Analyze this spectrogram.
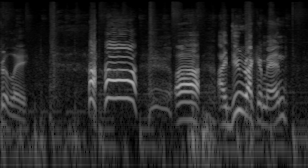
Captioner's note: laughs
